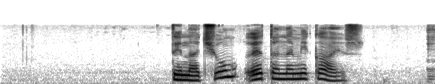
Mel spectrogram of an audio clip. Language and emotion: Russian, neutral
